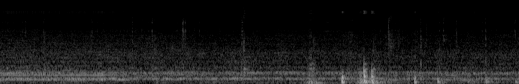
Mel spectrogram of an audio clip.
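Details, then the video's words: Honey bees in a swarm being relocated from an undesired location: a steady low droning hum with a strong tone and its overtone. Near the end, several sharp knocks and taps cut across it. "Relocating Bees"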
